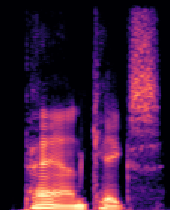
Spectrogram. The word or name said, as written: pancakes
